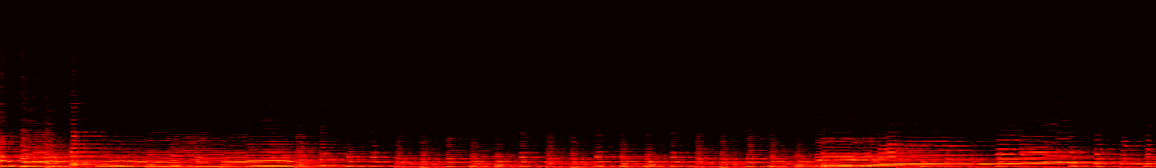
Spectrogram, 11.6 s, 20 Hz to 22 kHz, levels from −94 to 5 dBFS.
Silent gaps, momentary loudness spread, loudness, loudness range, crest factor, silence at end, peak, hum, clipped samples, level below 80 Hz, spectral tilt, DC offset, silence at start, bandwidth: none; 10 LU; -44 LUFS; 6 LU; 16 dB; 0 s; -26 dBFS; none; under 0.1%; -84 dBFS; -7.5 dB/octave; under 0.1%; 0 s; 9 kHz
